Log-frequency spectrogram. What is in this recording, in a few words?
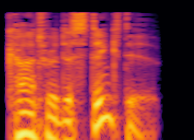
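"contradistinctive", British English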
